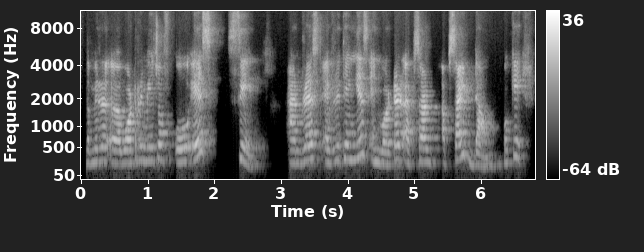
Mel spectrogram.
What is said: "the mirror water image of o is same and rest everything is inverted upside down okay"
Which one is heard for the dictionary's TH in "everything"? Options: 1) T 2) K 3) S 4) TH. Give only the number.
1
